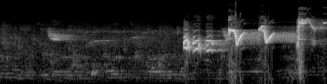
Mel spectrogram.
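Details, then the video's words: A soft whistle, then an orange-headed thrush bursts into loud, shrill warbling, with rapid sliding and zigzagging high notes about three per second. "TEMBAKAN LENGKINGAN ANIS KEMBANG ISIAN PANJANG SEGUDANG"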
